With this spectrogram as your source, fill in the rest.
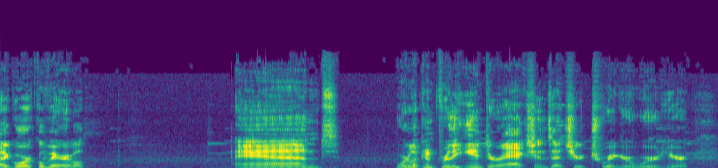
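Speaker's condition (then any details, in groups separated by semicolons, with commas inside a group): No condition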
